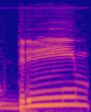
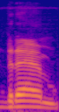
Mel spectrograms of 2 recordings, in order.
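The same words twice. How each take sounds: First: ड्रीम with a long "ee"; correct "ee" vowel. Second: ड्रैम with an open short "e"; wrong vowel. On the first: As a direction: say ड्रीम as "dreem". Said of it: "ई की आवाज है". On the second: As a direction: misread it as ड्रैम, "drem". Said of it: "इसे ड्रैम नहीं पढ़ रहे". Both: Shown as a demonstration.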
